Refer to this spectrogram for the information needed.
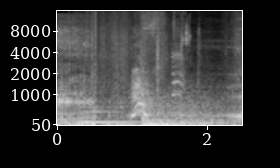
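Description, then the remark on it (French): A large mastiff-type dog barks and snarls aggressively as it attacks and bites a young boy, loud and harsh, with a low rumbling growl under the brief outbursts, in the small Alsatian village of Steg in 1885. “C'est là que le molosse le mord en premier.”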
